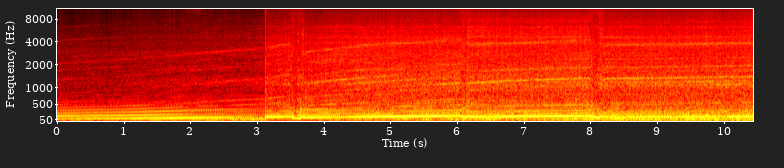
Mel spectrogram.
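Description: Kawasaki Z900RS inline-four engine pulling under throttle, its pitch rising steadily. It gets louder about three seconds in, and the pitch drops slightly twice, near six and eight seconds in, as he shifts up.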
